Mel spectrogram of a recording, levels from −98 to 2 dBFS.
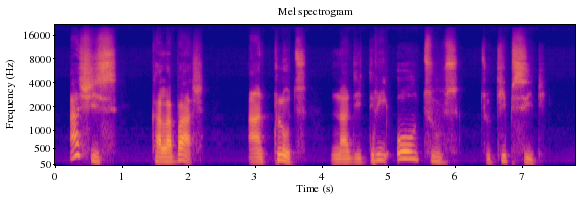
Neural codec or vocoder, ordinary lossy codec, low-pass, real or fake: autoencoder, 48 kHz, 128 numbers a frame, DAC-VAE, trained on Japanese speech; none; none; fake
